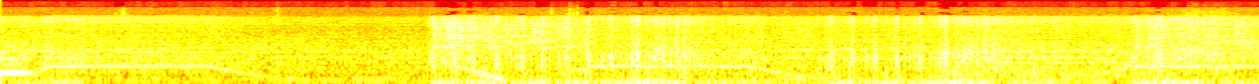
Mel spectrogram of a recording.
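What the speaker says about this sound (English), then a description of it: "Hear an anvil sound." A heavy metallic anvil-like clang sounds in the Metroid Fusion game, with a loud impact partway through against looping synthetic game tones and crashing effects.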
